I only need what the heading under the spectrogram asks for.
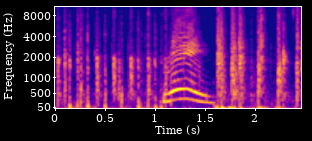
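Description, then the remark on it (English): Fast, uneven hand clapping patters like a rain shower, sharp and loud throughout, with a brief rising-then-falling vocal whoop in the middle; a round of applause called Kawedha Kilo that imitates showers. “And so on behalf of the Youth Link Up group, I want to appreciate you by giving you a round of applause, which is called Kawedha Kilo.”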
